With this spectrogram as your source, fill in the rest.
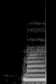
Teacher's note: Ma itu ibu, artinya tinggi dan rata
